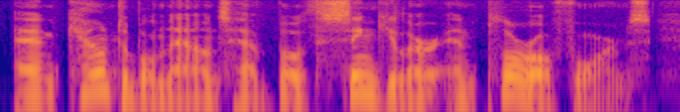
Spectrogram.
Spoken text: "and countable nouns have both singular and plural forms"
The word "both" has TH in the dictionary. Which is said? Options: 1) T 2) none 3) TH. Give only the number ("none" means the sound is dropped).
3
